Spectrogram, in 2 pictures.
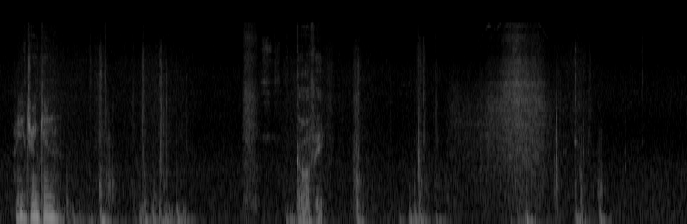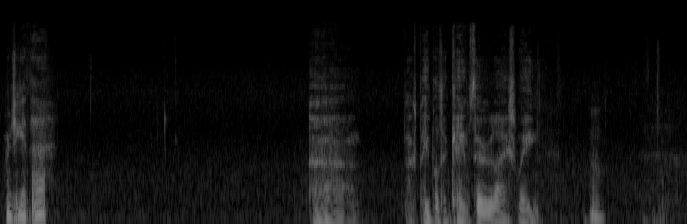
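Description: A young woman speaks quietly and calmly, close by.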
